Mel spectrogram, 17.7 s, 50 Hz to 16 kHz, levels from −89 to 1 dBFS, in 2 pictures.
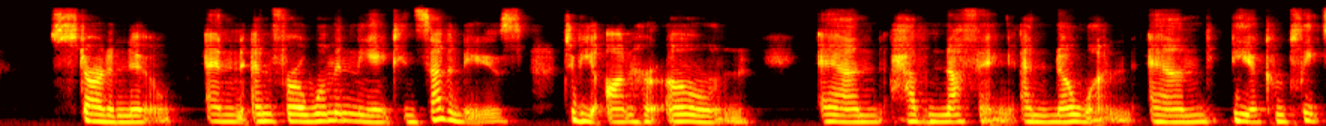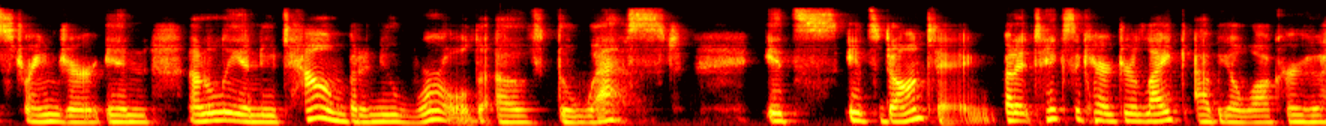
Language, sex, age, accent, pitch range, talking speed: English, female, 10-29, American, 185-210 Hz, 175 wpm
